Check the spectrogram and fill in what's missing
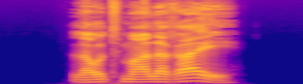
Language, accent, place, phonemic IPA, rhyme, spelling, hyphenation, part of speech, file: German, Germany, Berlin, /laʊ̯tmaːləˈʁaɪ̯/, -aɪ̯, Lautmalerei, Laut‧ma‧le‧rei, noun, De-Lautmalerei.ogg
- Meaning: onomatopoeia (property)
